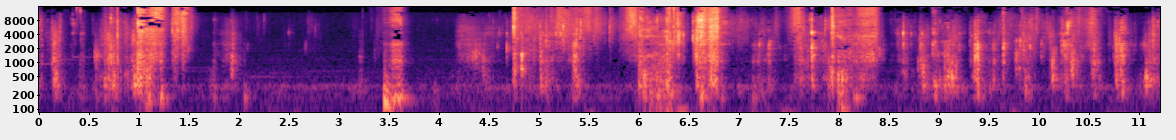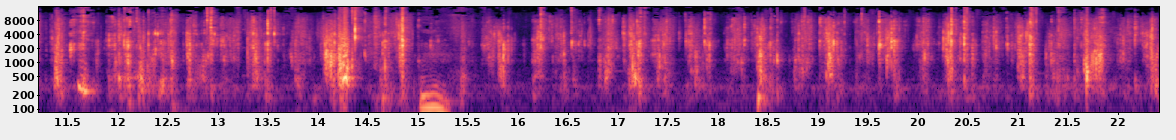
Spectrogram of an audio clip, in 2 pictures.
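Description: Close-miked wet chewing of a mouthful of grilled Korean hanwoo beef sirloin: quick moist mouth clicks and smacks, several a second, with a few louder smacks along the way.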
